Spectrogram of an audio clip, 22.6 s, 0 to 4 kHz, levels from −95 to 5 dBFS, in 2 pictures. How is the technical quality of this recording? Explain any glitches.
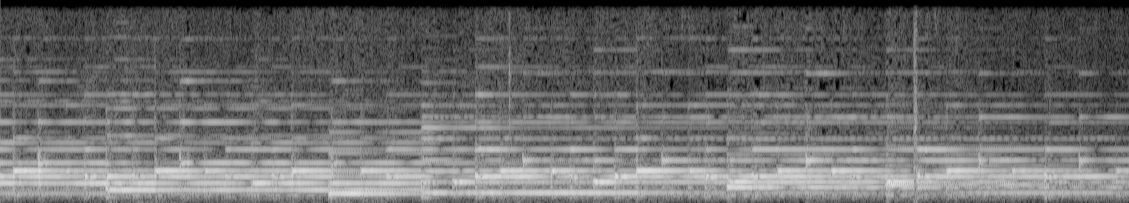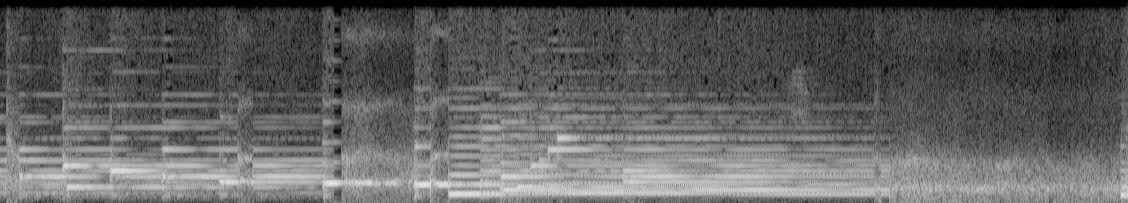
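The recording has repeated dropouts where the audio gives way to steady background noise. The whole clip passes through a call path with nothing above 4 kHz, which fits a narrowband G.711 call.

Sound dropped by the voice detector occurs at 9.14–9.17, 11.36–11.48, 13.67–13.82, 14.71–15.43, 15.60–15.78, 20.04–20.10 and 20.19–22.50 s. The sender's voice detector likely judged the sound to be background and stopped transmitting, so the receiver filled each gap with generated comfort noise. The gaps run from 30 ms to 2.3 s. The longest is the final one, which lasts almost to the end. In each gap the audio cuts to flat noise and returns when the detector triggers again.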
